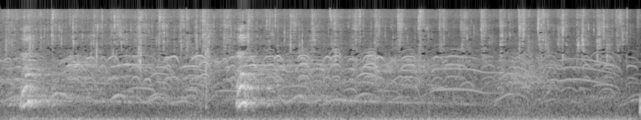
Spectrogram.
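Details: Jackals in a forest near a village in Turkey chorus together, overlapping wavering wails and yips rising and falling, described as unlike either a cat or a dog.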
